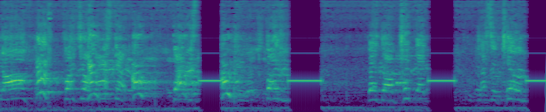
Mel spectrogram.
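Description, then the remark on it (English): A police dog barks excitedly as it is released on a suspect armed with a knife, amid loud, overlapping shouting voices, with several sharp electronic bleeps cutting in and brief silent gaps between bursts. “So yet we have another canine being released on a bad guy who they know has got a knife on him.”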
